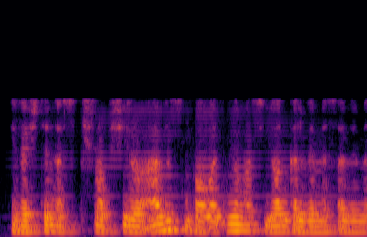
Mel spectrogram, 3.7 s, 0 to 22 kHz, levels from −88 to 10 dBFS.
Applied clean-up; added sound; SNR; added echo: neural separator model SepFormer DNS4.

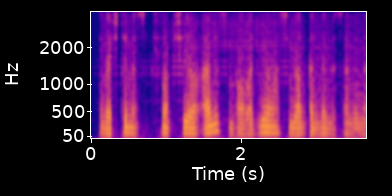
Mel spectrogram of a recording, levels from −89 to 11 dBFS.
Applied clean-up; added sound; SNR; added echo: neural separator model SepFormer WHAMR!.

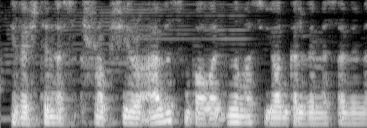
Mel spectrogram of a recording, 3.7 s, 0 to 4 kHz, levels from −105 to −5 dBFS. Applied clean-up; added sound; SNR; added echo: classical method WPE with log-MMSE.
